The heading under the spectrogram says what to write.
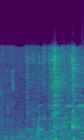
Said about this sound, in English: Next day in the kitchen, Clayton watches Claire pump water into a basin to wash dishes.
